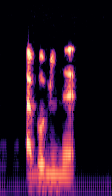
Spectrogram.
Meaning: first-person singular past historic of abominer
- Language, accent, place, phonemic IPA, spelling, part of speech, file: French, France, Lyon, /a.bɔ.mi.ne/, abominai, verb, LL-Q150 (fra)-abominai.wav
